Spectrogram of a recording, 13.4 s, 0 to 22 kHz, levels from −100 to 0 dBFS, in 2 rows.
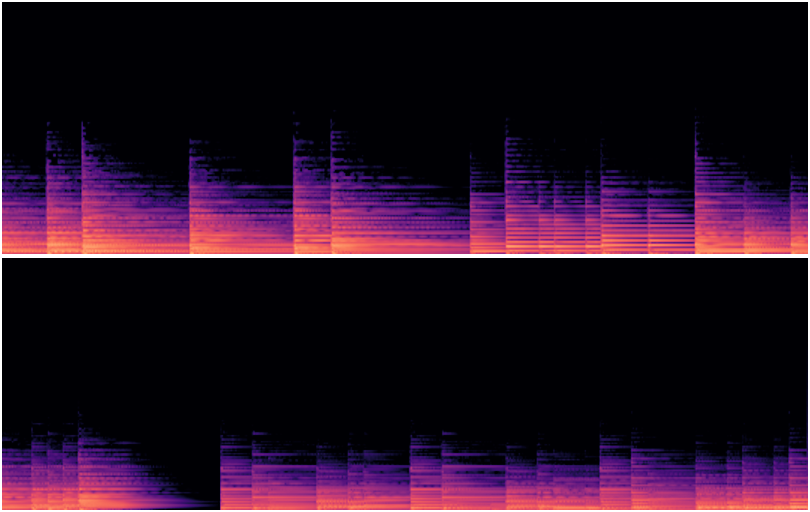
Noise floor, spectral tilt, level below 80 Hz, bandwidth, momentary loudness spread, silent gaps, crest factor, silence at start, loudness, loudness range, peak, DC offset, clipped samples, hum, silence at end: -67 dBFS; -7.5 dB/octave; -46 dBFS; 7.6 kHz; 11 LU; none; 20 dB; 0 s; -27 LUFS; 7 LU; -6 dBFS; under 0.1%; under 0.1%; none; 0 s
